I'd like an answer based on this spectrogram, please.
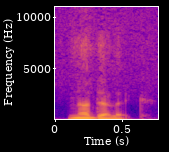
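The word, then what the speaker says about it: Nadelik: Cornish so here we go it's pronounced and it's spelled n-a-d-e-l-i-k nadelic meaning Christmas or Nativity lowen l-o-w-e-n meaning happy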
